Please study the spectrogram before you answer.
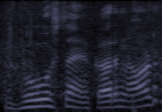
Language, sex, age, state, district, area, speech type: Kashmiri, male, 30-45, Jammu and Kashmir, Bandipora, rural, spontaneous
